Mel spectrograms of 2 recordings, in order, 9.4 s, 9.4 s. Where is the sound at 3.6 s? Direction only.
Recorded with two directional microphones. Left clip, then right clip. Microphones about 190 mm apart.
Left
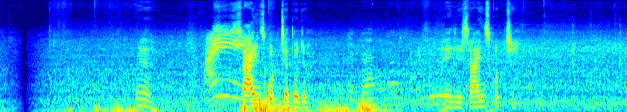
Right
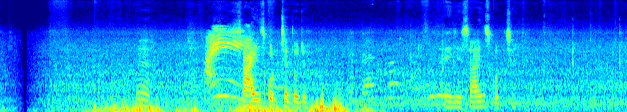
20° left (ahead or behind).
